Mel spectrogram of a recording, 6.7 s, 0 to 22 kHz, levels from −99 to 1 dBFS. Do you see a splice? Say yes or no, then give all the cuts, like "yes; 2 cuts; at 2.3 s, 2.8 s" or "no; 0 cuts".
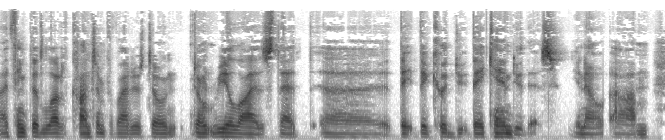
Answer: yes; 1 cut; at 1.8 s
